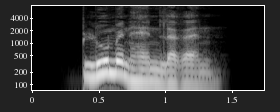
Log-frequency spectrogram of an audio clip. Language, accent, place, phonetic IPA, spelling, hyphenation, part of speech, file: German, Germany, Berlin, [ˈbluːmənˌhɛndləʁɪn], Blumenhändlerin, Blu‧men‧händ‧le‧rin, noun, De-Blumenhändlerin.ogg
- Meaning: female florist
